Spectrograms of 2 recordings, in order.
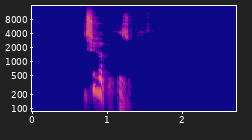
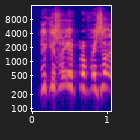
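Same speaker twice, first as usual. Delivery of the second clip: high, loud self-important claim; arrogant teacher; 8 semitones higher, 6 dB louder, faster than usual. Pretend. Preacher mocking a professor who pulls rank, high and loud. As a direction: pull rank like a haughty professor.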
